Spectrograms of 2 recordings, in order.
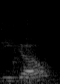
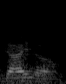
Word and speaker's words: Dido: english whether you can use the latin pronunciation digo or the english pronunciation dido uh maybe you're better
